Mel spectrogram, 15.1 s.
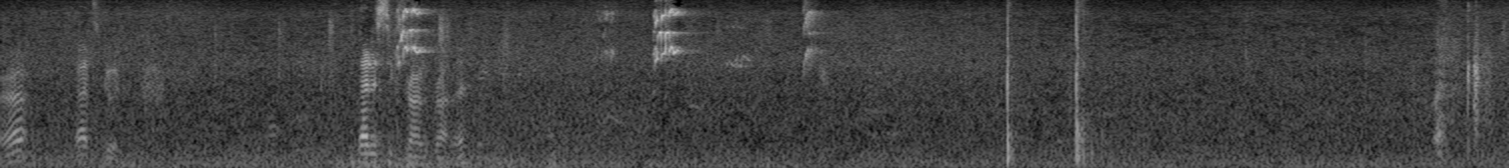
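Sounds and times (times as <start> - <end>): outdoor hiss: 0.0 - 15.0
bird chirps: 3.2 - 4.4, 5.9 - 8.3
bird squawking: 3.9 - 4.4, 6.0 - 8.3.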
